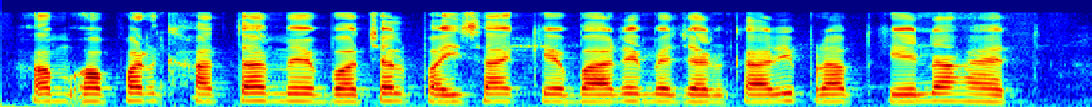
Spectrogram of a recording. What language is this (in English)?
Maithili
